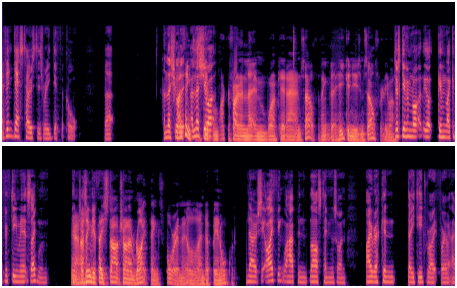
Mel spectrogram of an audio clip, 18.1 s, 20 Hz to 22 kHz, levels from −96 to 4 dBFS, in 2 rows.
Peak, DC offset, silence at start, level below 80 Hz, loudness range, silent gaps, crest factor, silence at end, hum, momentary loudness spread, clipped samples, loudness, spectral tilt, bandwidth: -2 dBFS; under 0.1%; 0 s; -48 dBFS; 5 LU; 1.93-2.02 s, 2.36-2.58 s, 2.74-3.05 s, 10.04-10.08 s, 10.15-10.41 s, 13.81-13.93 s, 16.97-17.08 s; 20 dB; 0 s; none; 15 LU; under 0.1%; -22 LUFS; -5 dB/octave; 11.5 kHz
